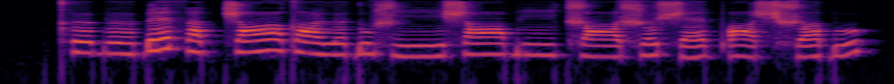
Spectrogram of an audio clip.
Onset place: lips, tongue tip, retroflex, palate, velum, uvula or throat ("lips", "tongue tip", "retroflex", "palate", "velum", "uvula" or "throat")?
velum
